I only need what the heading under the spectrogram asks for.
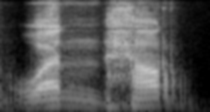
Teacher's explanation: Jadi ra-nya kita tebalkan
